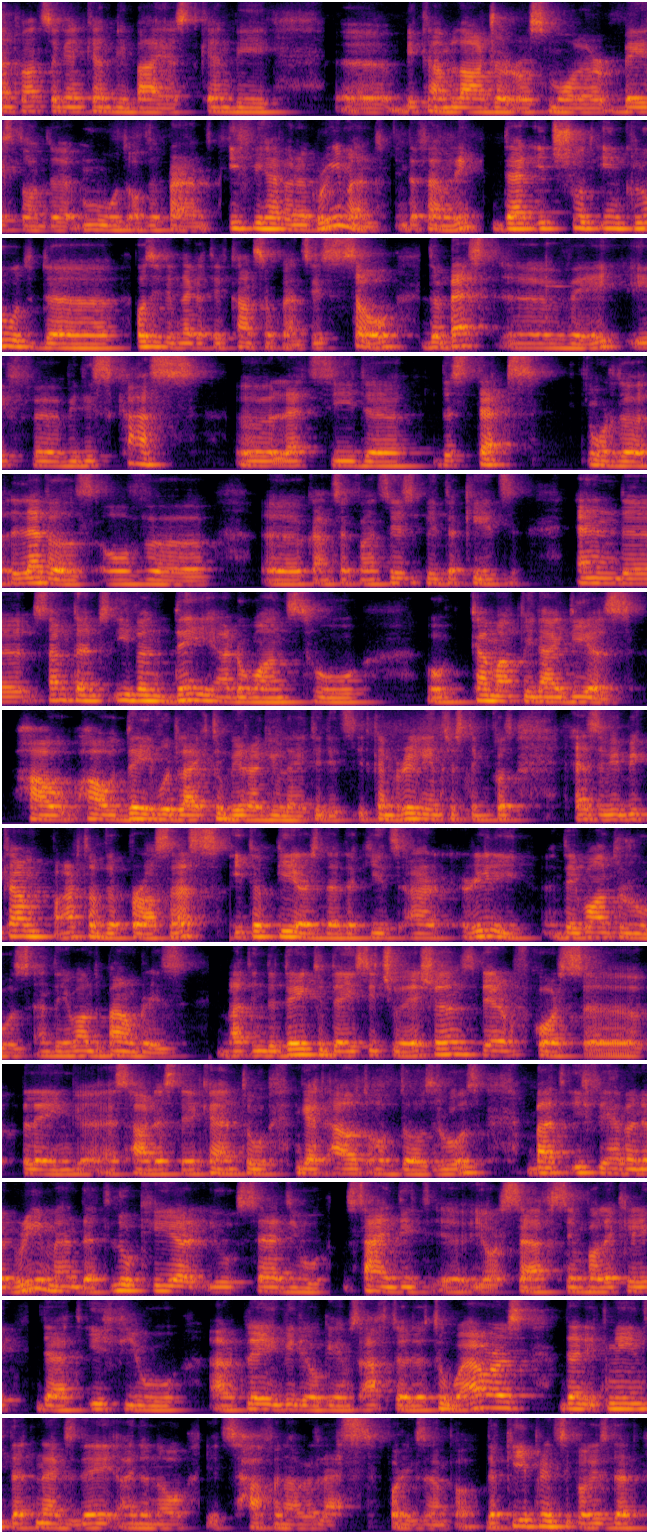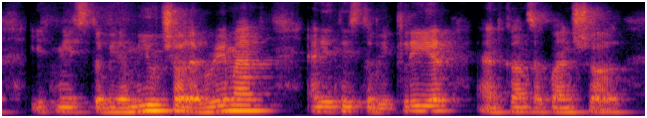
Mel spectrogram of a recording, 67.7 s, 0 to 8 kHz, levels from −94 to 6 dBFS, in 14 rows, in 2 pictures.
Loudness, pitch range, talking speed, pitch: -24 LUFS, 115-145 Hz, 175 wpm, 125 Hz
